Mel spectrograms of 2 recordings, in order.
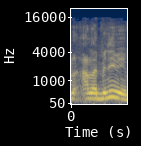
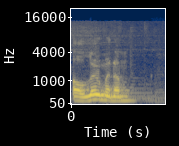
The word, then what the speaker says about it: aluminum: And but he's imposed, I think it's 25% on steel imports, 10% on aluminium imports. Now it turns out there are exemptions. – Sorry, you're pronouncing it wrong there. It's aluminum.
